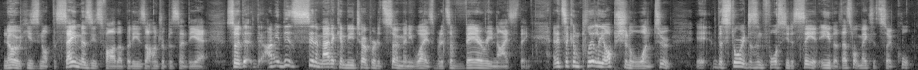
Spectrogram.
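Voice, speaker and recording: A man's voice: mid-range voice, very animated, a little fast, a bit bright. A man giving casual, chatty commentary while reacting to game cinematics, now and then restarting his sentences.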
